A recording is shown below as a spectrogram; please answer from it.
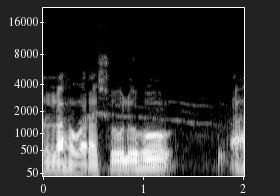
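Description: A man reading Arabic text aloud with long, drawn-out syllables, pausing briefly before going on.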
